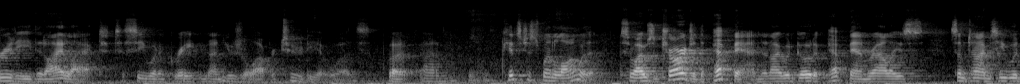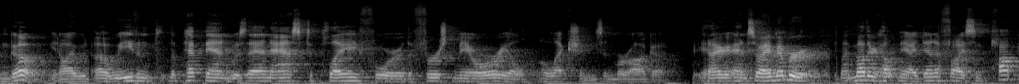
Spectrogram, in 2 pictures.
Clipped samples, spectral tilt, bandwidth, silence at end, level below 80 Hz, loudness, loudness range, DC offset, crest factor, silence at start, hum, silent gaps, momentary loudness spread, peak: under 0.1%; -5 dB/octave; 17 kHz; 0 s; -48 dBFS; -27 LUFS; 9 LU; under 0.1%; 22 dB; 0 s; none; none; 14 LU; -6 dBFS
